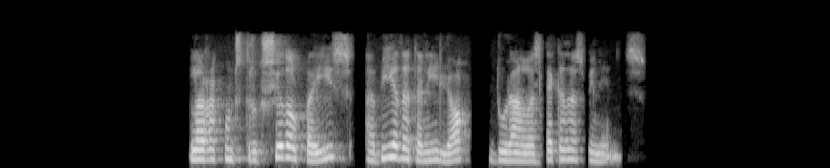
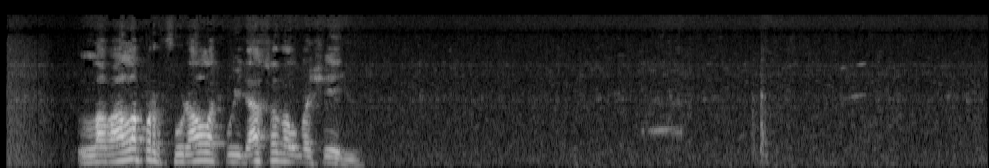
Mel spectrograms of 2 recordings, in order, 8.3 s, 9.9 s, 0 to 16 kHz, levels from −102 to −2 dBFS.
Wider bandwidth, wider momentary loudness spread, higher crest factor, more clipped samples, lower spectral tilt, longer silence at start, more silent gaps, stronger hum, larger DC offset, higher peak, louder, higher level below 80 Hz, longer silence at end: second, 7.8 kHz vs 11.5 kHz; second, 10 LU vs 14 LU; second, 18 dB vs 24 dB; neither; second, -4.5 dB/octave vs -6.5 dB/octave; first, 1.9 s vs 0.8 s; first, 3.56-3.65 s, 4.72-4.88 s vs none; neither; neither; first, -4 dBFS vs -14 dBFS; first, -22 LUFS vs -32 LUFS; first, -66 dBFS vs -76 dBFS; second, 1.9 s vs 2.25 s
